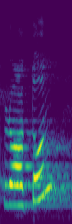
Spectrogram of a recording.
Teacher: মাঝখানে স্বরধ্বনির আগমন ঘটছে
